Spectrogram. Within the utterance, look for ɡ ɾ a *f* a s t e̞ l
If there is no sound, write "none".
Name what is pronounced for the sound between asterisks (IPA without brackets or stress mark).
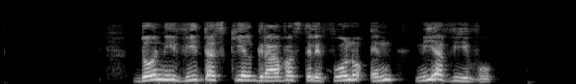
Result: v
